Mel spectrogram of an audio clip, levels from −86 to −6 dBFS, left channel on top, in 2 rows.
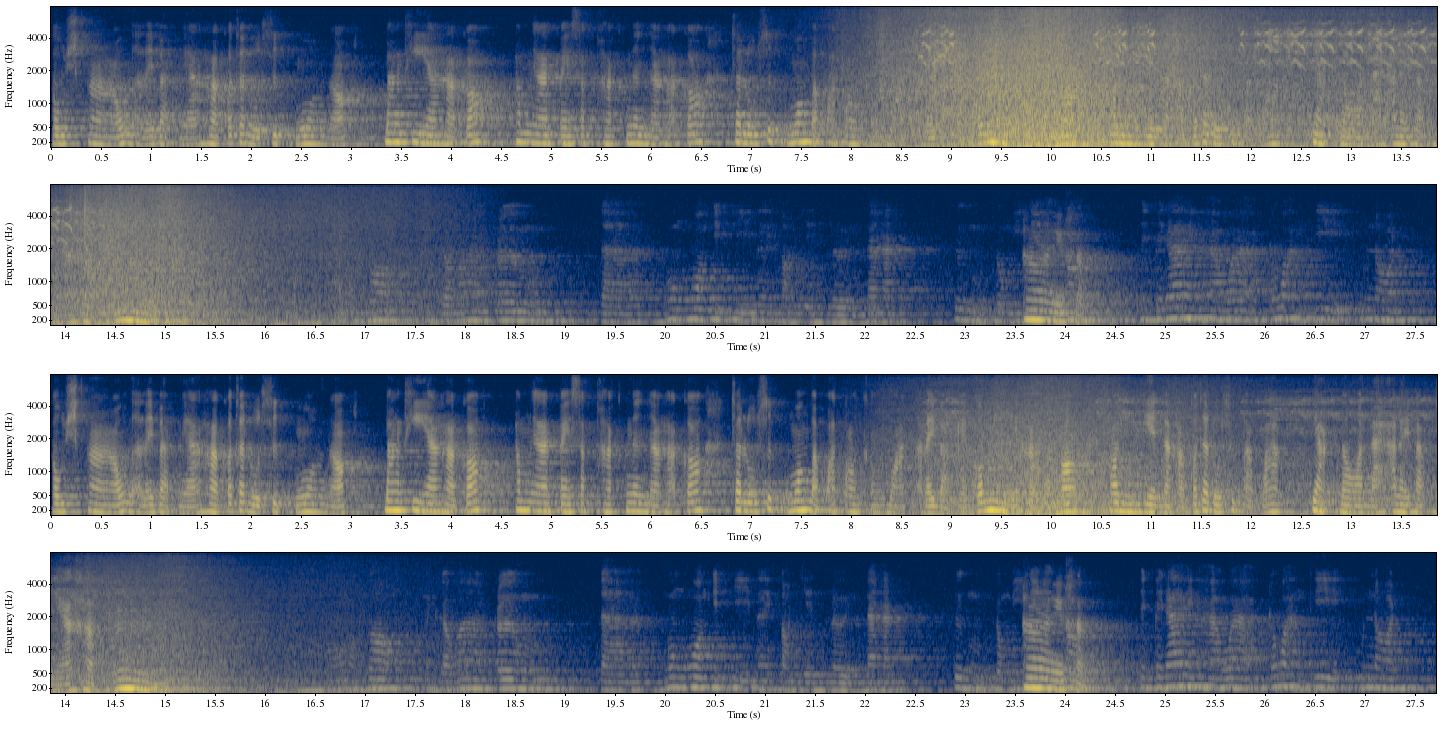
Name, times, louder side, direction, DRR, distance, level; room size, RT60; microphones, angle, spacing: voice 1, 0.0-3.0 3.3-4.3 4.6-12.3 12.6-15.1 23.6-24.2, right 3 dB, 30° right, 9 dB, 0.4 m, -28 dB
Gull seagull / Waves surf, 7.4-18.0, left 7 dB, 65° left, 0.3 m, -30 dB
voice 2, 16.3-17.3 17.6-18.8 19.3-22.3 22.9-24.2 24.7-27.3, right 2 dB, 65° right, 2 dB, 1.1 m, -43 dB
13.5 x 4.4 x 4.3 m, 2.3 s
head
